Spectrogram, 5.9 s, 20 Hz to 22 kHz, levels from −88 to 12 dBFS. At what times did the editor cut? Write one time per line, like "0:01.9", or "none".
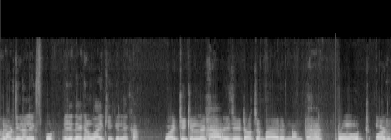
0:05.0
